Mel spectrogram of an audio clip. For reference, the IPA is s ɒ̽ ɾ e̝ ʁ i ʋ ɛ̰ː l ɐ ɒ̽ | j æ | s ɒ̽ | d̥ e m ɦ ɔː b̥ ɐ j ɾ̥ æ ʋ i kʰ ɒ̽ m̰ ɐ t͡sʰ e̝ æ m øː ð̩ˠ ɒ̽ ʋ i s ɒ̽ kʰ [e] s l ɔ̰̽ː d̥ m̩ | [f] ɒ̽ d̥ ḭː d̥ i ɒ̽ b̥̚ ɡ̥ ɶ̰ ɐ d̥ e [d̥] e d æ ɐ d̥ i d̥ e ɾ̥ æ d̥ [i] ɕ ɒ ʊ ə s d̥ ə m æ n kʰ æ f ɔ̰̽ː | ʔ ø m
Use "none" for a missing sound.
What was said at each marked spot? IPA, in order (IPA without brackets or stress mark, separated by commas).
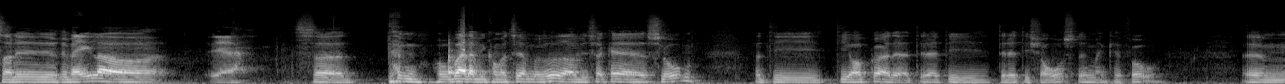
æ, f, d̥, i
